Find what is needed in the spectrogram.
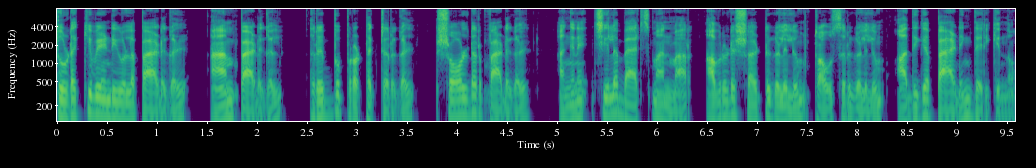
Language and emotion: Malayalam, neutral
